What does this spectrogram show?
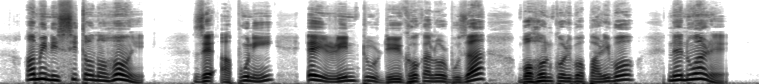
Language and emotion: Assamese, fearful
